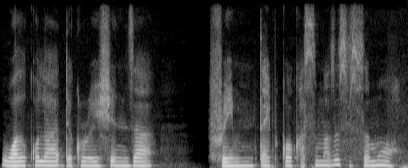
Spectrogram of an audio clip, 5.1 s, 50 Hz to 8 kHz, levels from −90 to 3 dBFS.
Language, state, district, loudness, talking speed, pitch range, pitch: Chakhesang, Nagaland, Dimapur, -20 LUFS, 140 wpm, 185-200 Hz, 190 Hz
